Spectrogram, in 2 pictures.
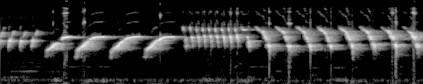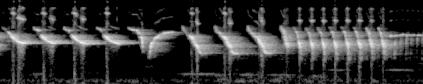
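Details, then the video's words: Melodic Timbrado canary training song from a small yellow bird: repeated rising sweeps, then many fast downslurred notes in rhythmic runs, closing with a dense trill and a thin whistle. "Small yellow bird sound - Timbrado canary singing beautiful melodic songs for training"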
